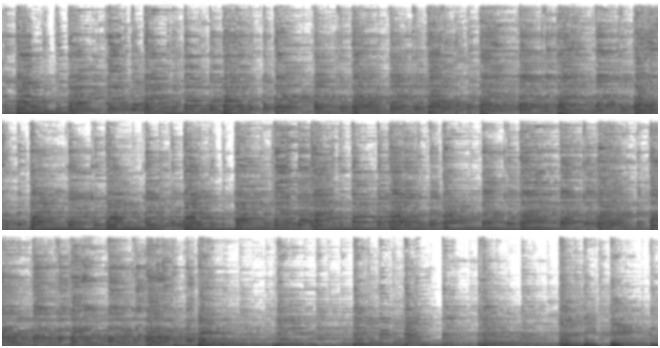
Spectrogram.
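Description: Instrumental rock music: a picked acoustic guitar plays a quick repeating pattern of plucked notes over a steady low drone. Toward the end the low part starts moving in pitch.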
